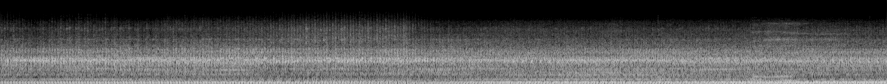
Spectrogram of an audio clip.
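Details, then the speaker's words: Lull telehandler Detroit Diesel 3-53 two-stroke, just started without ether for the first time: even, throaty drone at steady idle, no misses, knocks or hunting; normal idle. "Well, it's all for naught if it doesn't start, right? It's the first time that's ever started without ether. Ever."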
